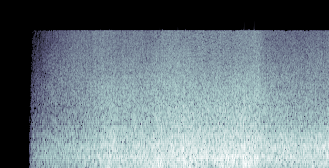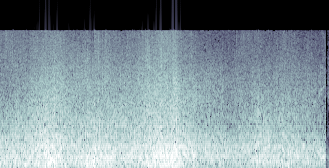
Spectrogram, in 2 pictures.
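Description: Ocean surf washing onto a beach, recorded through a camera's built-in microphone and distorted. It fades in about half a second in, then swells louder twice in the second half.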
